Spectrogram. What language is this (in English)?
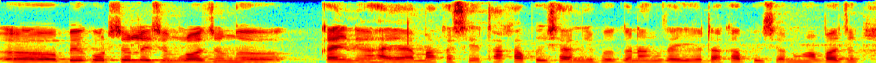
Bodo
